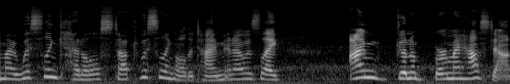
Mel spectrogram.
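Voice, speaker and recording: A woman with a high pitch speaks in a raised, projected voice with lively intonation. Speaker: booktuber. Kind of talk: casual vlog chat. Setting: at home. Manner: fast.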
